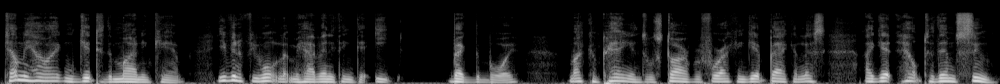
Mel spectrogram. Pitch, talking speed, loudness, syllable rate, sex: 130 Hz, 235 wpm, -19 LUFS, 6.1 syllables/s, male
